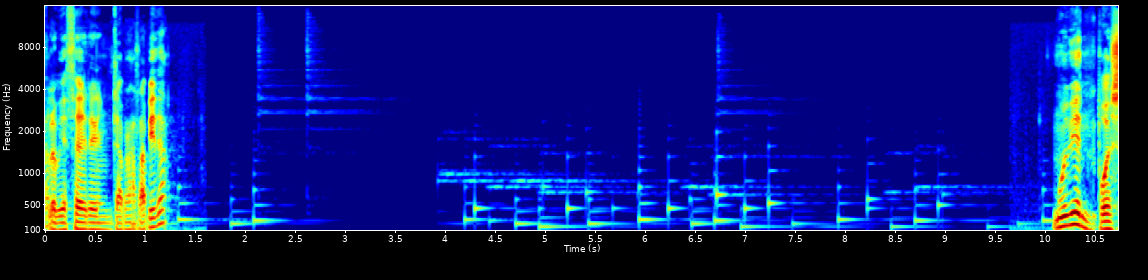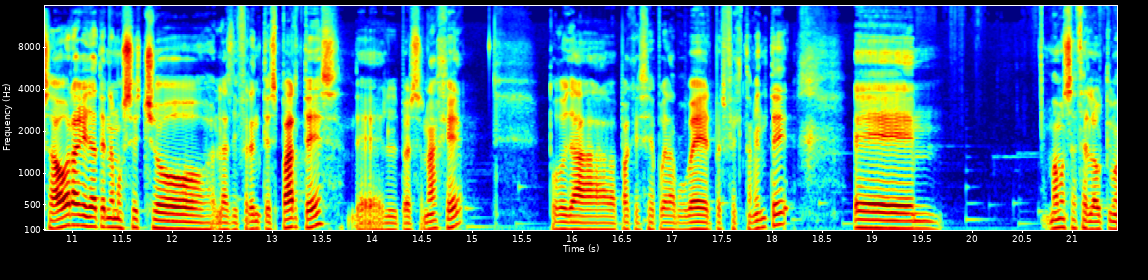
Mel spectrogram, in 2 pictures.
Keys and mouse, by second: 1.4 click, 1.9 ctrl+p, 2.5 ctrl+p, 3.2 g, 3.6 ctrl+z, 3.9 g, 4.8 right click, 5.3 g, 5.5 ctrl+z, 5.9 ctrl+z, 6.0 click, 6.3 right click, 6.4 click, 6.4 right click, 6.6 ctrl+p, 7.2 ctrl+p, 7.9 ctrl+p, 8.4 ctrl+p, 8.9 ctrl+p, 14.1 g, 17.8 ctrl+z.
